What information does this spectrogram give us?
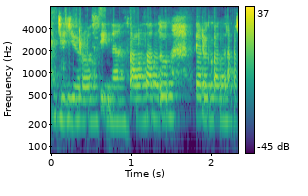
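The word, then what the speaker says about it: Rousseau: Dulu kita bacanya Gigi Rosai, ternyata itu adalah Gigi Rossi.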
